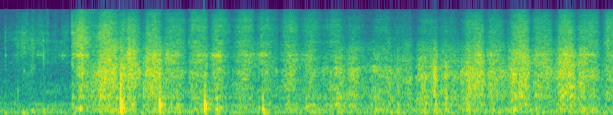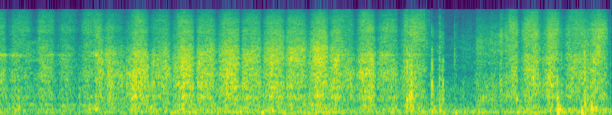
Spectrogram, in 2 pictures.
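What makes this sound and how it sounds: A brown leather boot is brushed with a wooden-backed bristle shoe brush in quick, uneven back-and-forth strokes. Each stroke gives a dry, scratchy swish that is bright and hissy with little low end, and a few sharper brush knocks stand out near the start.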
